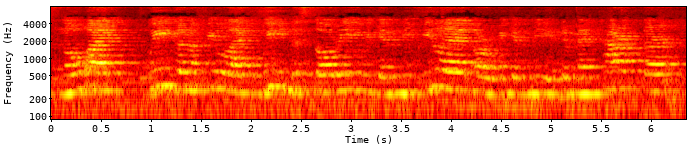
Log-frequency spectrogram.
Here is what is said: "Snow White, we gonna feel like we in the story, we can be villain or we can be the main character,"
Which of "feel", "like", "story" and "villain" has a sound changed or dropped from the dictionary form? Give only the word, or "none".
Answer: villain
